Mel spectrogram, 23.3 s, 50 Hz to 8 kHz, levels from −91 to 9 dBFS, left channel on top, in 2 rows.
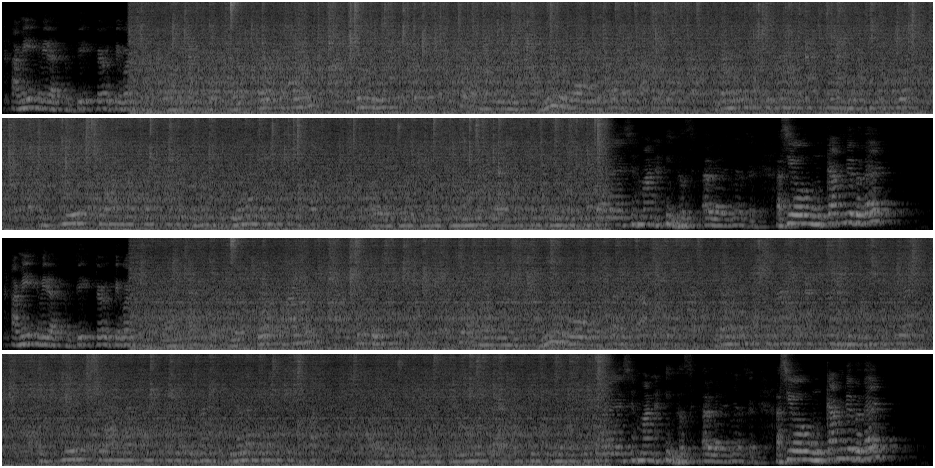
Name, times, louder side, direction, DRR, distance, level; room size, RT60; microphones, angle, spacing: voice 1, 0.0-3.9 4.4-11.5 12.1-22.6, equal, 40° right, -1 dB, 0.5 m, -50 dB
sound 1, 1.6-19.2, left 3 dB, 25° left, 0.3 m, -44 dB
2.8 x 2.0 x 2.2 m, 0.81 s
head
